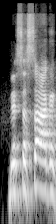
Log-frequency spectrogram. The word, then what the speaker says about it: Mississauga: do you say the word this is Sargon Mississauga Canada I apologize your major win there right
